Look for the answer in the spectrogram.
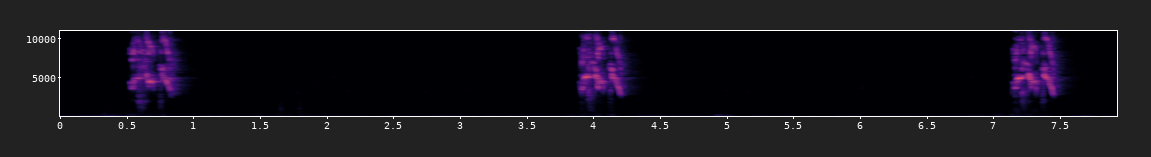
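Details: Frustrated pet rosy-faced lovebird, not played with for over a week, repeats a piercing, raspy chirp three times at roughly three-second gaps in an otherwise quiet room.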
